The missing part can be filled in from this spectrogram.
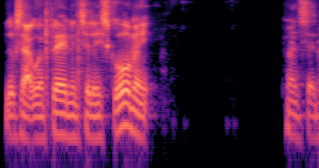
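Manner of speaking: usual speaking voice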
